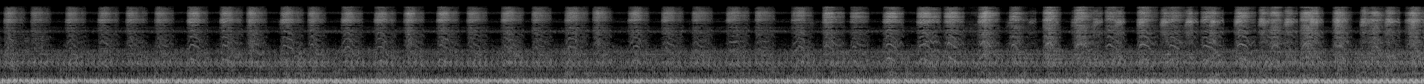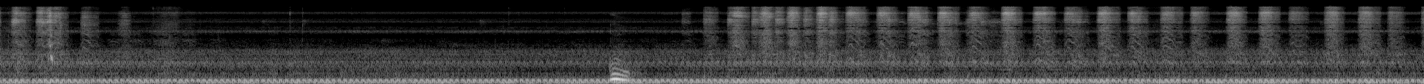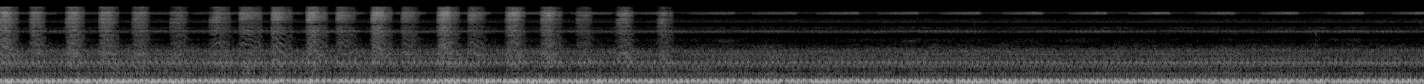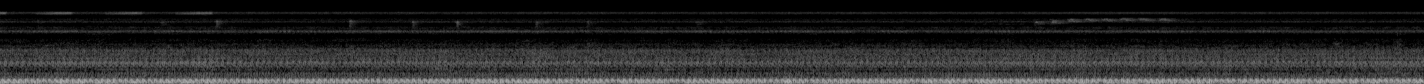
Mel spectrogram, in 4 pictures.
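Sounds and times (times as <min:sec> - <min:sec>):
chicks begging squeals: 0:00.0 - 0:16.2, 0:21.0 - 0:35.3
faint high pulsing: 0:00.0 - 0:16.2, 0:20.4 - 0:35.3
steady low hum: 0:00.0 - 0:49.0.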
